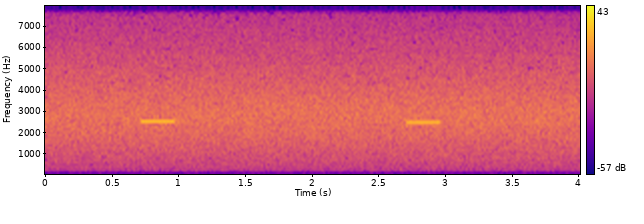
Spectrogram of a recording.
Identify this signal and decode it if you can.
Quindar tones, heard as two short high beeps, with radio hiss.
